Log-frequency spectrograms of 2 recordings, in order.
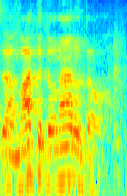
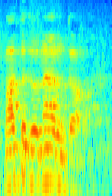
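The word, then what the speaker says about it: Matadonardo (マクドナルド): We read this, Ma, ku, do, na, nu, do. What does that mean? – McDonald's. – Very good. That's Matadonardo. Matadonardo.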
